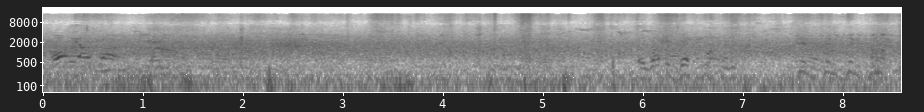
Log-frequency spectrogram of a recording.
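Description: Faint, indistinct voices of people out on an open field, a few calls near the start and again later, over steady outdoor background noise.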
